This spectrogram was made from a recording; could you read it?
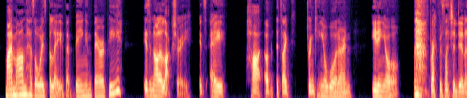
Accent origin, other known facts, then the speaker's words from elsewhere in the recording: Ohio, United States; I was brought up in Ohio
